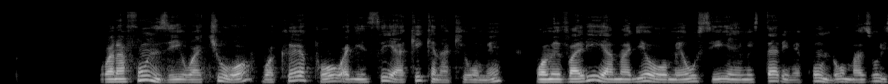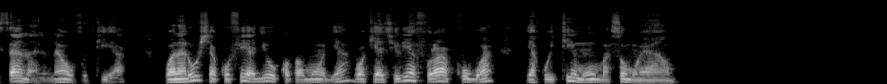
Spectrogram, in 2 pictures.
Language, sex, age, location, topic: Swahili, male, 25-35, Dar es Salaam, education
